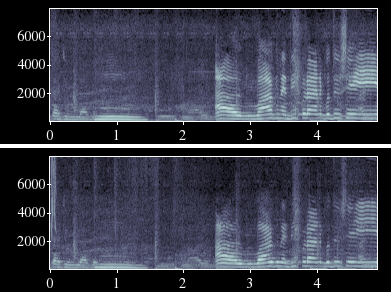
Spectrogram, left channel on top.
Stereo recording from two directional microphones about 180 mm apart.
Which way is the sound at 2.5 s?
60° left (ahead or behind).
